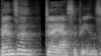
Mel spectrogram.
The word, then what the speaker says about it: benzodiazepines: Benzodiazepines. No. Sounds like Did I say it wrong? No, I think... Benzodiazepines. I think that's good.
